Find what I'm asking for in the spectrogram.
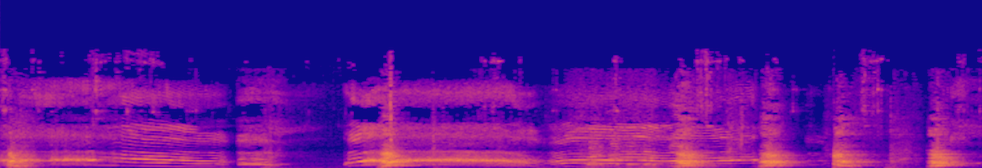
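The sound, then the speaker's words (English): A dog barks at an open bathroom door in a nursery, giving many high, whining yelps and barks whose pitch wavers up and down in uneven bursts. “Martine hurries upstairs to the nursery to find Abby barking at the open bathroom door”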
